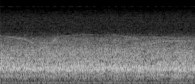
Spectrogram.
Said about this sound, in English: And Hank, this crowd is going crazy.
